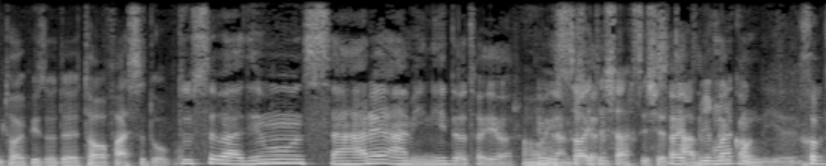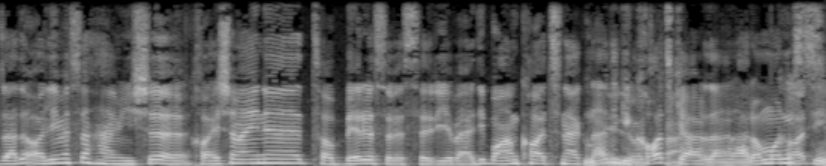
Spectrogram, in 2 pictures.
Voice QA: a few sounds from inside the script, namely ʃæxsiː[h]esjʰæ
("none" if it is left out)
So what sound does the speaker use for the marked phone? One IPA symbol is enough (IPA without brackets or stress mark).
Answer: ʃ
